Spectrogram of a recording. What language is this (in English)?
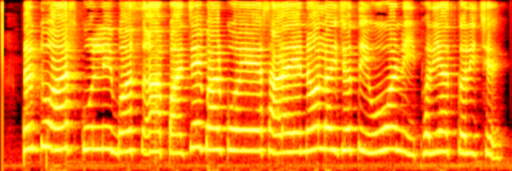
Gujarati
